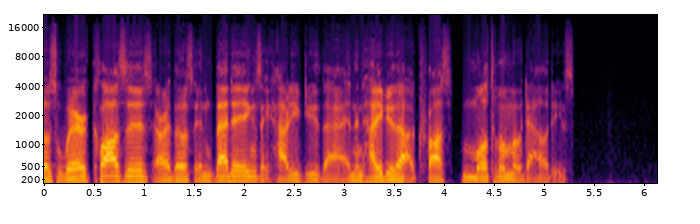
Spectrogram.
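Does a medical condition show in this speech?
No.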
